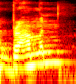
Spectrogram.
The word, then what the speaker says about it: Brahma: to be spoken about it is not Brahman it's Brahma so can you read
